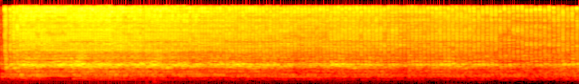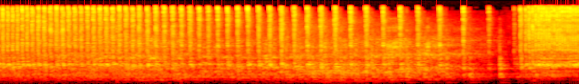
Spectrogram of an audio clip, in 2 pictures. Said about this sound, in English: In this round, teams, I shall spin the wheel of history. And every time it alights on a date, I'd like you to provide me with a previously unreported historical event. OK, so let's give the wheel its first spin.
